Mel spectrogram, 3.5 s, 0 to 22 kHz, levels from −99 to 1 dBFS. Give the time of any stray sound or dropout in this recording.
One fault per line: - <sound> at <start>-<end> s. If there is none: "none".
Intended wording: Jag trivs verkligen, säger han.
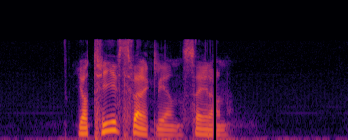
- dropout at 2.1-2.2 s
